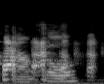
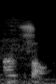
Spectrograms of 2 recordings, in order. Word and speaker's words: console: Council. Cow. No, it's console.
